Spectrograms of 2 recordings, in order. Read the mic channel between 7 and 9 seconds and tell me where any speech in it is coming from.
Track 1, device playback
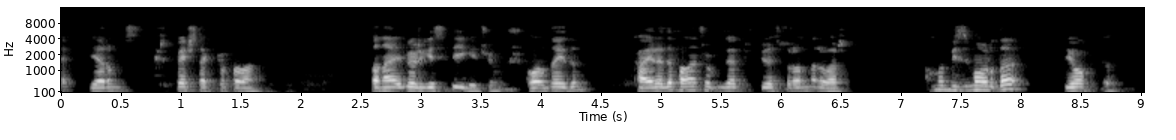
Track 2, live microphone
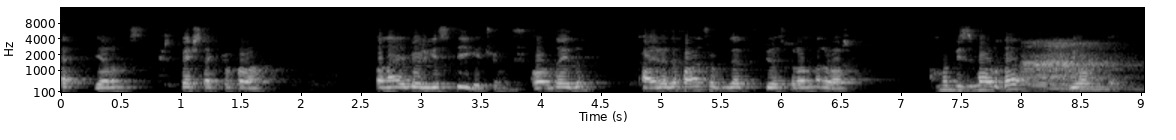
both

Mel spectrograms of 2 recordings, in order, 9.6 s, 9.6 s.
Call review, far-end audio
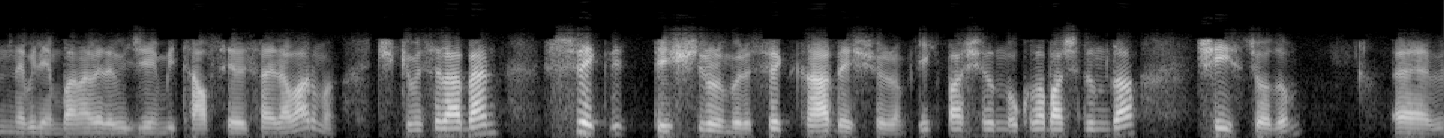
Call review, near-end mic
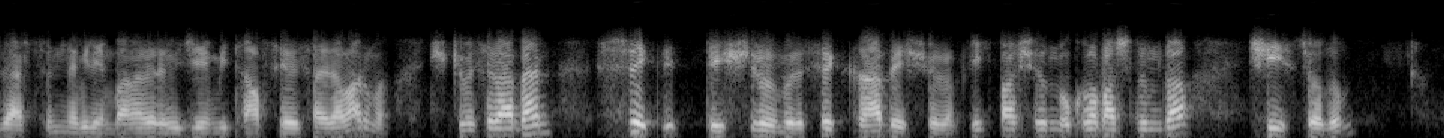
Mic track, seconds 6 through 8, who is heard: echo only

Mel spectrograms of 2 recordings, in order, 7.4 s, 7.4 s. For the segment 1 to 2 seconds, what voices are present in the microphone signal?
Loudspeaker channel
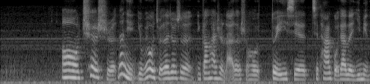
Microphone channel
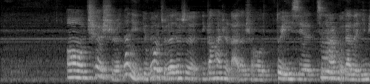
echo only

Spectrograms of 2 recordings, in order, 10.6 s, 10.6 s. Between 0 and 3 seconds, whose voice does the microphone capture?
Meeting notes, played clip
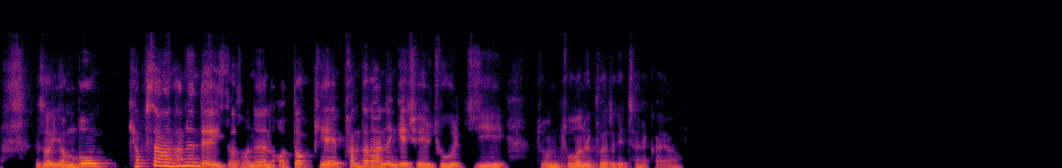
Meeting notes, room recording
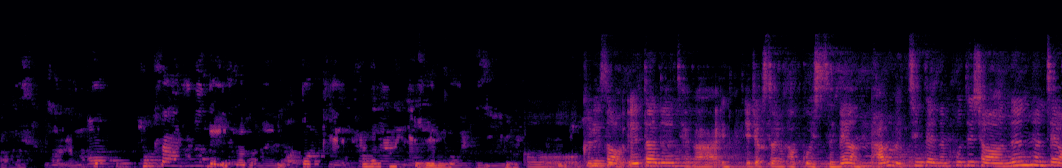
echo only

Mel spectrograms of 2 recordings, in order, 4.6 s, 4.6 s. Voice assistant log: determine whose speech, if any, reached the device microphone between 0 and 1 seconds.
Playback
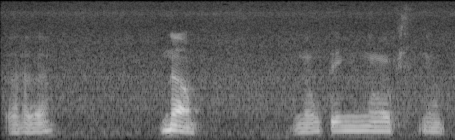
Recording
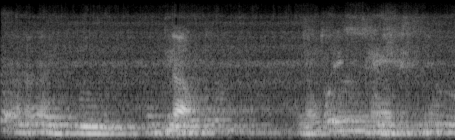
both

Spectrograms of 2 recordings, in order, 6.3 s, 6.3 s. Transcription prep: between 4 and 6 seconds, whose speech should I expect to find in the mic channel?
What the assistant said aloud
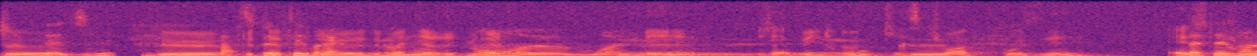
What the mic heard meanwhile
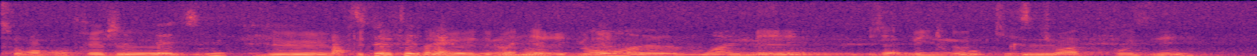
echo only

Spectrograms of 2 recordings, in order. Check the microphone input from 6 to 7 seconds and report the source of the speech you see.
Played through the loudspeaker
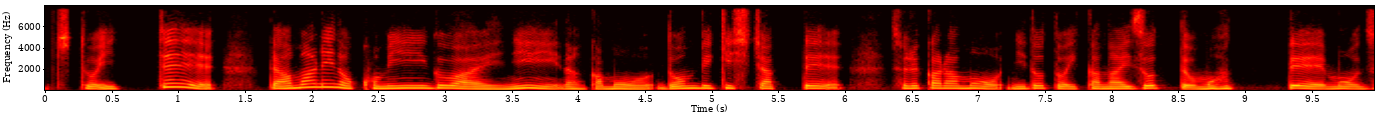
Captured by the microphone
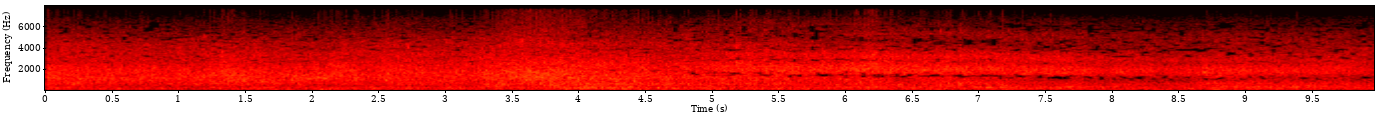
neither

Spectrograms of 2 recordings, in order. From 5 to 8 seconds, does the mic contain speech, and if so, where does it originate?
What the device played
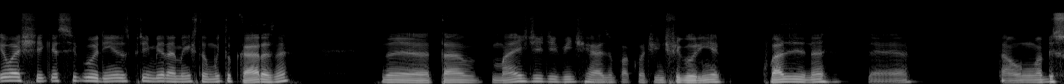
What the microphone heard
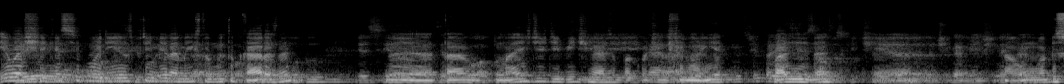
both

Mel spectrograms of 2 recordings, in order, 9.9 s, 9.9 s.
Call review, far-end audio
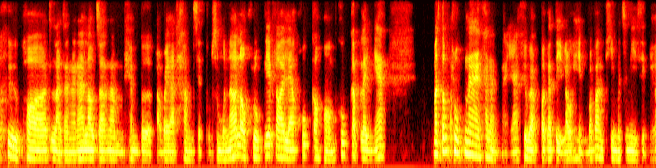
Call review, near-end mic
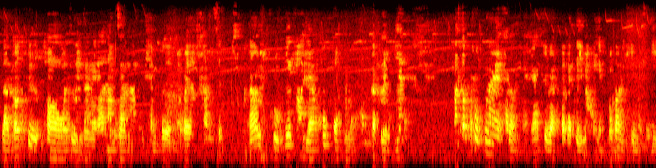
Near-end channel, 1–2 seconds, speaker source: echo only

